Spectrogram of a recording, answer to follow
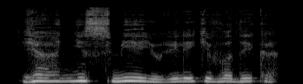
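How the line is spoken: Barely audible. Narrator (Russian): еле слышно ответил он

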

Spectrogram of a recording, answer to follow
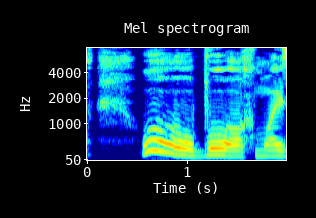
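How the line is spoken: Woman moaning. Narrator (Russian): застонала она

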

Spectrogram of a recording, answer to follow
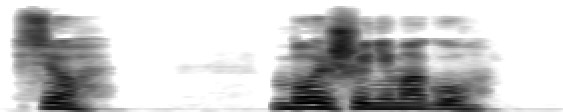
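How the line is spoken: Tired werewolf. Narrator (Russian): устало выдал оборотник

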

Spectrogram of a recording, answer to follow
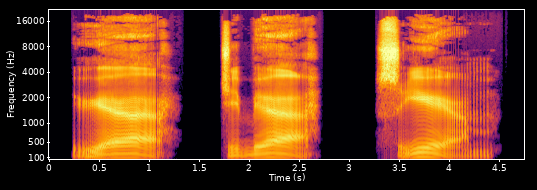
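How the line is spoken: Deep rumbling giant voice. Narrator (Russian): сообщил ему великан низким ракочущим голосом, словно валуны стукались друг о друга при землетрясении

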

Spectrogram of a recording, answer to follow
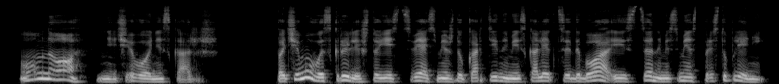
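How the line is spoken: Plain. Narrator (Russian): спросил Далей

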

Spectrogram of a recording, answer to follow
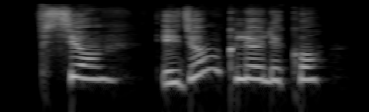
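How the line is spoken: Exclamation. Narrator (Russian): воскликнула

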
